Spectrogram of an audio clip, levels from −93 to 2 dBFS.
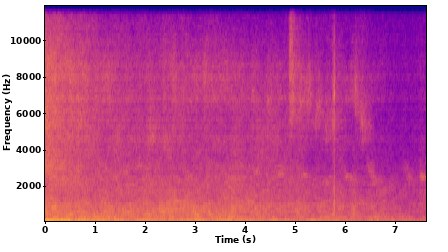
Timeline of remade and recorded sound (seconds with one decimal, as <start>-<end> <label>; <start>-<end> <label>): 0.0-7.6 remade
